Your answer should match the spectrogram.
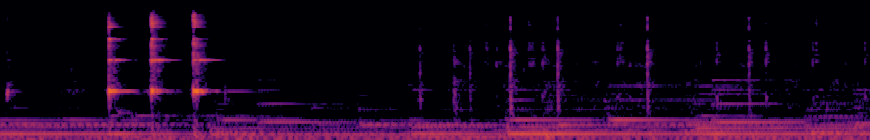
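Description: Paintbrush being rinsed in a glass jar of water, its handle tapping the glass three times in quick succession with short ringing clinks about half a second in.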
